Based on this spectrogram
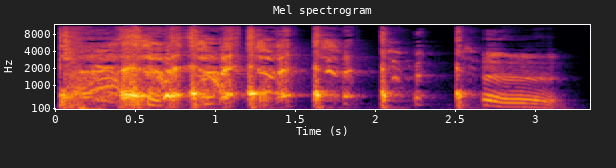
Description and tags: delphis COUGH 1644 H4
My first take with the Zoom H4. My own voice (cough) because smoking a lot of cigarettes the sounds becomes a little bit dirty!
cough, dirty, h4, human, male, natural, smoke, zoom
